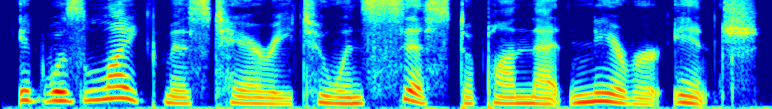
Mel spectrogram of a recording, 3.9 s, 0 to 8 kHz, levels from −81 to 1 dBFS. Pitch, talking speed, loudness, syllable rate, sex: 195 Hz, 170 wpm, -19 LUFS, 4.2 syllables/s, female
